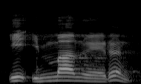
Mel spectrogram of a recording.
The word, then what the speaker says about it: 임마누엘: 잘 알고 있습니다 그런데이 임마누엘은 잘 뛰어 읽어야 됩니다 우리가 보통 두 글자씩 깨어있거든요 정확하게 발음하려면임을 먼저 발음하고 마누 그 다음에 엘이라는 단어를 발음해야 됩니다 세 번 세 번에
